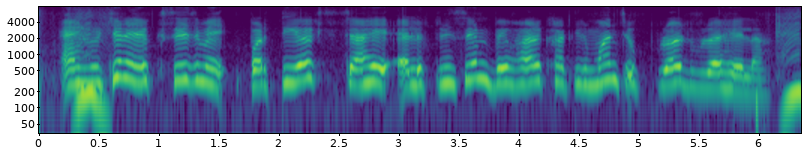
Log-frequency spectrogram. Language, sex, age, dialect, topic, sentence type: Bhojpuri, female, <18, Southern / Standard, banking, statement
